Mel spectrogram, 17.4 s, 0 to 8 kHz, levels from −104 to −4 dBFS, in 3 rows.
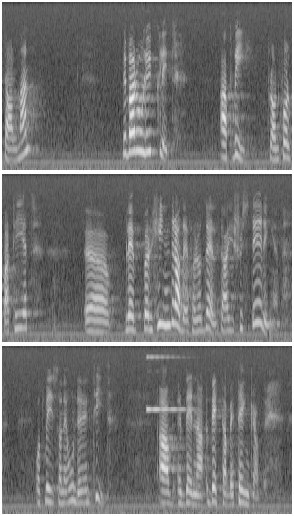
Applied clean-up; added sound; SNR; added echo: none; Ringtone / Bell; 3 dB; none.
